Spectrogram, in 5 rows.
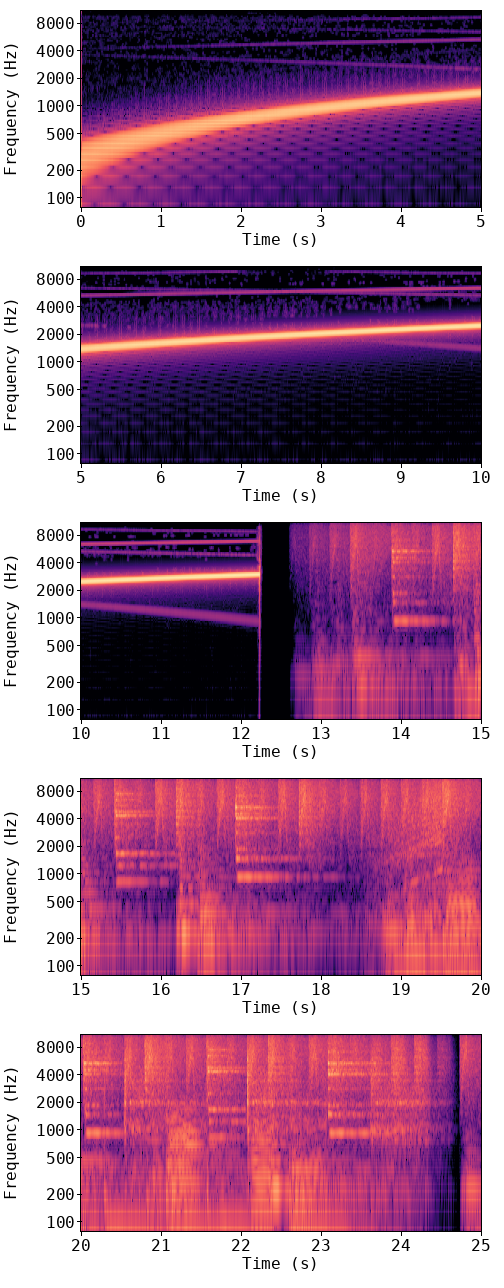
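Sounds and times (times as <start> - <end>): rising electronic tone sweep: 0.0 - 12.3, 16.9 - 23.9.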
